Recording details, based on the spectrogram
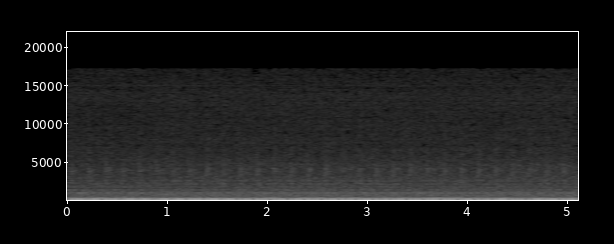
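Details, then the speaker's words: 2010 GMC Sierra V8 with 2000 miles, cold start idle at about 4 minutes: light, regular tick about three per second; stops at 5 minutes 42 seconds as temperature rises; owner suspects piston slap, unconfirmed. "Still tapping at 4 minutes."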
